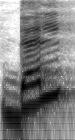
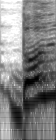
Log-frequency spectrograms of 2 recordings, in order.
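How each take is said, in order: First: The syllable is light and thin. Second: The syllable is heavy and thick. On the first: The speaker calls it right. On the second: The speaker calls it wrong.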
